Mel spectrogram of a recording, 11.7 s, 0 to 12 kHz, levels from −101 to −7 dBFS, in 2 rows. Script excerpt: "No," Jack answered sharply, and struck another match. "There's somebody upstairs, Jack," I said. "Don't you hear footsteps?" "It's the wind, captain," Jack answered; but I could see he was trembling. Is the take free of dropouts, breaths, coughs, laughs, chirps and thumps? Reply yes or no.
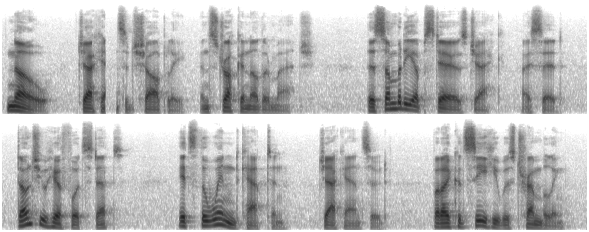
no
